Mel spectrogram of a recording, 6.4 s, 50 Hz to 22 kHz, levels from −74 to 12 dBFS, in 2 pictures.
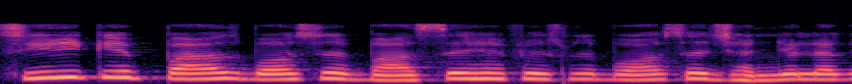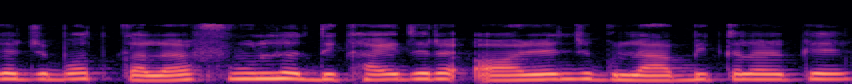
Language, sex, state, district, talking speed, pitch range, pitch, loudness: Hindi, female, Chhattisgarh, Kabirdham, 225 wpm, 215-240 Hz, 230 Hz, -13 LUFS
